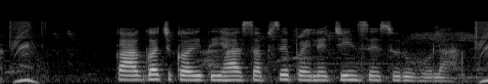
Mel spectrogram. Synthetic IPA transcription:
kaːɡəd͡ʒkəit̪ɪɦaːsːəbsepɛɦlet͡ʃiːnsesʊɾuɦoːlaː

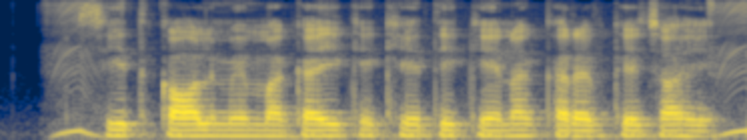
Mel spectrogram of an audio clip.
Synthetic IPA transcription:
siːt̪kaːlmẽməkaːikekʰeːt̪ikeːnakəɾəbket͡ʃaːɦieː

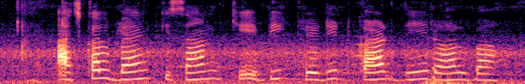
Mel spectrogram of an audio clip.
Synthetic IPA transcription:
a̰ːd͡ʒkəlbɛ̃ŋkːɪsaːn | kebʱikɾeːɖɪʈkaːɾɖd̪eɾəɦəlba

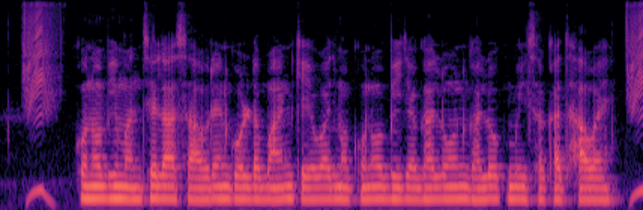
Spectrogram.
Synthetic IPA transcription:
koːnobʱimənselasaːʋɾenɡoːlɖbaːɳɖkeːʋaːd͡ʒmãkoːnobʱid͡ʒəɡʱaloːnɡʱəlokmɪlsəkat̪aːʋae

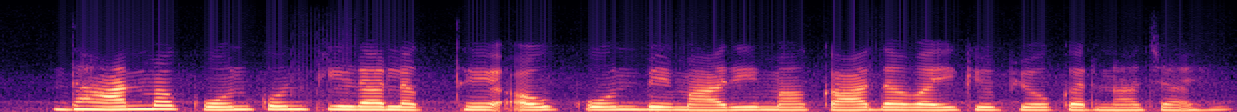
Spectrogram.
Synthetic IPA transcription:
d̪ʱjaːnmãkoːnkoːnkiːɽaləɡt̪ʰeʔə̰ukoːnbeːmaːɾimãkaːd̪əʋaːikiʊpjoːɡ̚kəɾnat͡ʃaːɦie

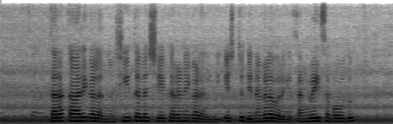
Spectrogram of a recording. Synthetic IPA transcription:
t̪ɐɾɐkaːɾiɡɐɭɐnːuʃiːt̪ɐlɐʃeːkɐɾɐɳɛɡɐɭɐlːiʔe̞ʂʈud̪inɐɡɐɭɐʋɐɾeɡesɐŋɡɾɐjisɐbɐɦud̪u

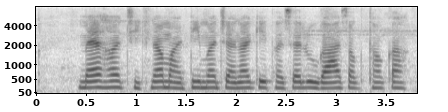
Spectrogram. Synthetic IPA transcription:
mɛ̃ːɦãt͡ʃiːkʰnamãːʈimãt͡ʃɐnakepʰɐsəlʊɡaːsɐkt̪ʰõkaː

